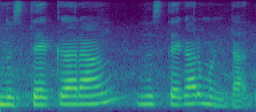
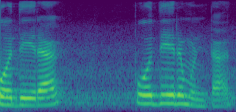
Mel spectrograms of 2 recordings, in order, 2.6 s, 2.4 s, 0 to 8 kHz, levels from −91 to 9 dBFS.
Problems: constant background noise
